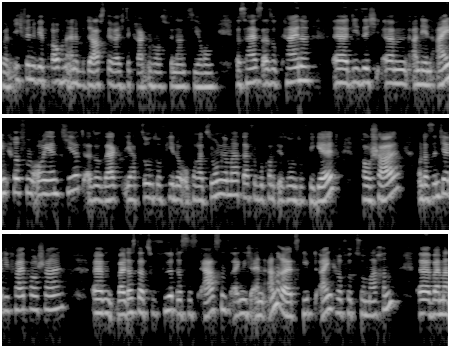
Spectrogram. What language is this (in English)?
German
